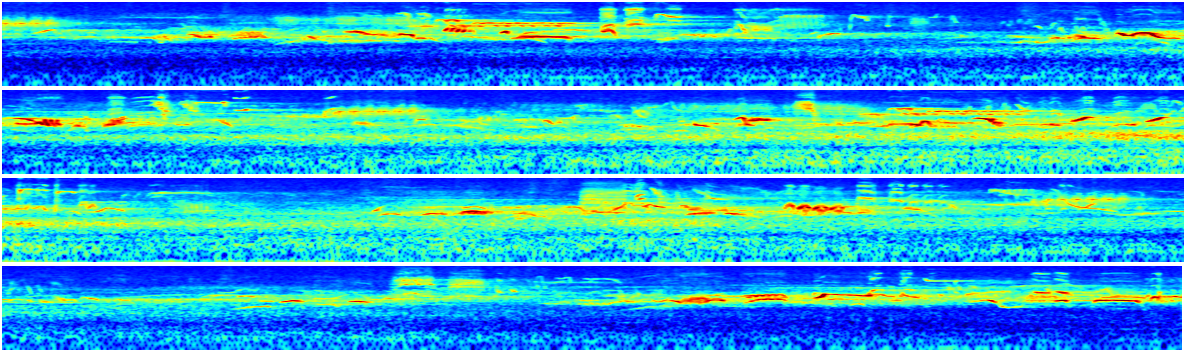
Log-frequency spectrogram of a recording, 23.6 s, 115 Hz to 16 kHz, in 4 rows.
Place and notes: Beselich Niedertiefenbach, early morning bird chorus heard at the open window
(Sony PCM D50
Beselich, Deutschland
